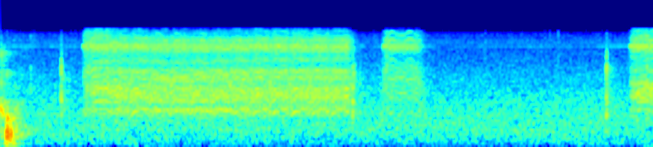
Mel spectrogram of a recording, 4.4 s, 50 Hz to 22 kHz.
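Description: A 3D pen's small filament-feed motor whirring with a high, steady buzz for about two seconds as it pushes out melted plastic, then a second, shorter whir.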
